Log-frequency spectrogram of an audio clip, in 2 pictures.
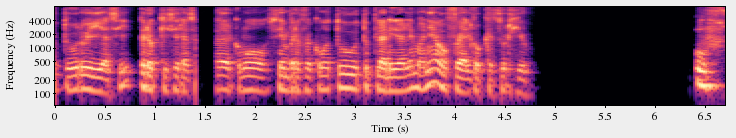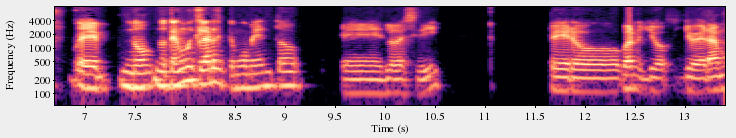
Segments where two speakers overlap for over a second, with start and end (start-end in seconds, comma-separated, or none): none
